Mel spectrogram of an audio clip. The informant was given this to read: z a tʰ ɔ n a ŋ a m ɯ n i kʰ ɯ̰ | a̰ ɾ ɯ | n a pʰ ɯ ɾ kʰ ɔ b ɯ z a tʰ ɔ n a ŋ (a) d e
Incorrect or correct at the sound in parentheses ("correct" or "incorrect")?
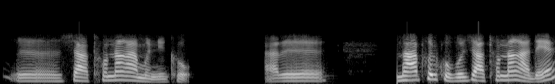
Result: correct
